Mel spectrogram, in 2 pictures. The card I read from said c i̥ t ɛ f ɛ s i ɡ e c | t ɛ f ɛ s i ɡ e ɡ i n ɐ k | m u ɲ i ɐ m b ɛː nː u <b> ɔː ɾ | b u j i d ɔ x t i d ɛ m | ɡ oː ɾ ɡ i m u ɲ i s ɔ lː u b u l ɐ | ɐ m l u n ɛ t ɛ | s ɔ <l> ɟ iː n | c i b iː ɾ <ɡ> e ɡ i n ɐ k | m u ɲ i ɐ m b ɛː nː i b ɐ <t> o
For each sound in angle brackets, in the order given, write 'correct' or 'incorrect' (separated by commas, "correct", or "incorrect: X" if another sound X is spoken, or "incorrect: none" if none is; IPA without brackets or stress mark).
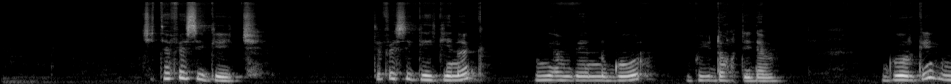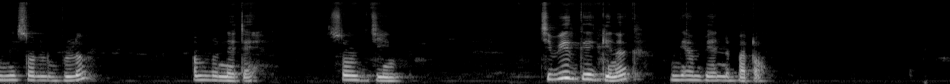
incorrect: ɡ, correct, correct, correct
